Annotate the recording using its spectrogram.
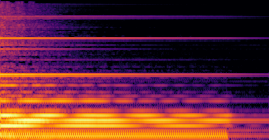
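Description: Closing chord of a TV programme's logo jingle: several tones held together, ringing out and fading away near the end.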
